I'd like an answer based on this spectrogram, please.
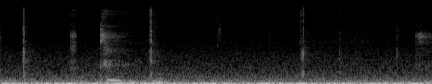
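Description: Tarot cards being dealt and laid down on a cloth, a handful of separate soft clicks and taps of card on card and table, over a steady low rumble.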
